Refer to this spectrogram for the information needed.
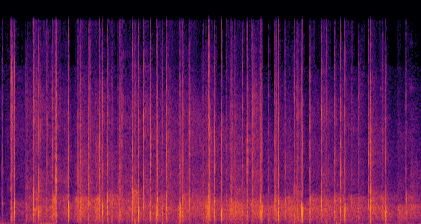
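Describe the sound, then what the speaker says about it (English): Moderate applause from a school board meeting audience, with irregular individual claps steady throughout, fairly close and without talk over it. "so maybe we can give them a round of applause."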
